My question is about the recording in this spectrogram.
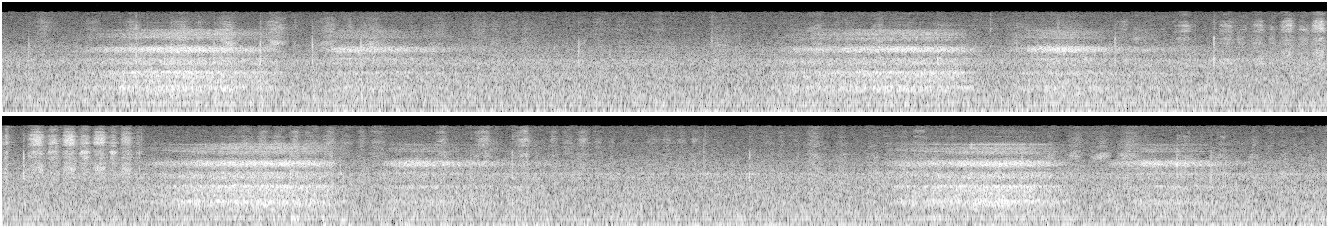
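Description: Faint breathing close to a headset microphone: a soft in-and-out breath about every three and a half seconds, over near silence.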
